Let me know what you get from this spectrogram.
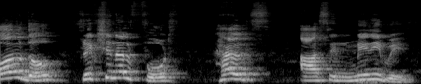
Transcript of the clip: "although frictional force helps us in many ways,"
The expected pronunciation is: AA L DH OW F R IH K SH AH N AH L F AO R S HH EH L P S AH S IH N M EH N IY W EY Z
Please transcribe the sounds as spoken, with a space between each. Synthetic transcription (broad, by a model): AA L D OW F R IH K SH AH N AH L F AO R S HH EH L P S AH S IH N M EH N IY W EY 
